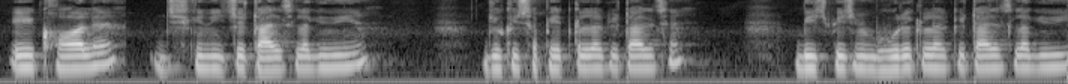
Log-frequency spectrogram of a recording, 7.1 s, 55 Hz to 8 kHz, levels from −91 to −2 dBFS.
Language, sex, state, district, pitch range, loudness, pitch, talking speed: Hindi, male, Uttar Pradesh, Etah, 145-155 Hz, -27 LUFS, 145 Hz, 210 wpm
